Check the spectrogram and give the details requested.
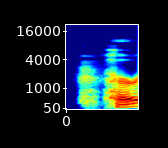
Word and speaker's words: her: Her is not a stressed word, so the H is silent. You hear scratched her. The cat scratched her.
